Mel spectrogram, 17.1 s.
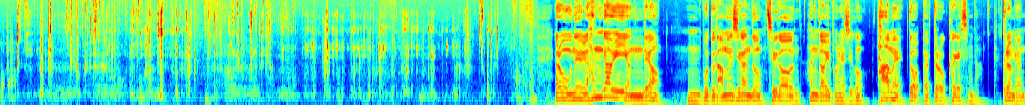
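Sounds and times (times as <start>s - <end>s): chewing with sticky mouth clicks: 0.0s - 8.4s.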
